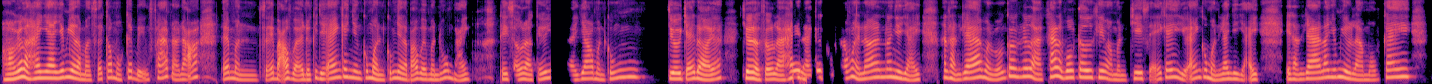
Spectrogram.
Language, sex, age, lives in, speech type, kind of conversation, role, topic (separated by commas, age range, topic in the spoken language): Vietnamese, female, 18-19, Vietnam, conversation, advice, user, Bạn nên làm gì khi đối mặt với đồng nghiệp muốn cướp công lao của mình?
